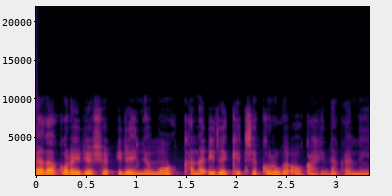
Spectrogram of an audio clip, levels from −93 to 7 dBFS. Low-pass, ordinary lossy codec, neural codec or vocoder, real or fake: none; none; none; real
